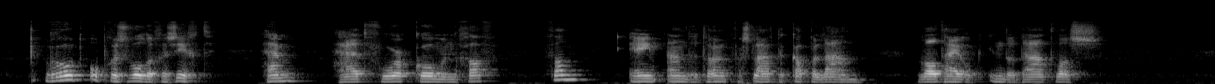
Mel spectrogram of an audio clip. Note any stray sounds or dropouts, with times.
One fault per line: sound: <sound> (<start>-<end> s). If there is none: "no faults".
no faults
